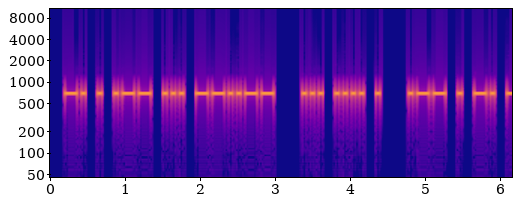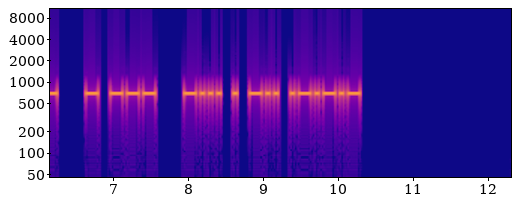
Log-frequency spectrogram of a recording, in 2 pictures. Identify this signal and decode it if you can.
Morse code, heard as a keyed tone, about 22 wpm, 700 Hz. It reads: NEWS, SHE WENT TO BED.
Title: Sentences from Top 1000 Words - Review Part 3 - 22wpm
